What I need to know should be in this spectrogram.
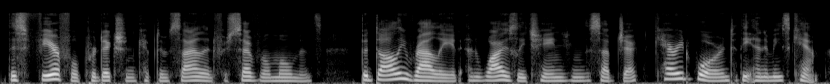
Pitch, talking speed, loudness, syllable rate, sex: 180 Hz, 165 wpm, -20 LUFS, 5.3 syllables/s, female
